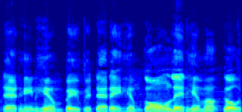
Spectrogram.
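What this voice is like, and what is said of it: High-pitched grandmother voice. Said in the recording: “What a high voice, grandma.”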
